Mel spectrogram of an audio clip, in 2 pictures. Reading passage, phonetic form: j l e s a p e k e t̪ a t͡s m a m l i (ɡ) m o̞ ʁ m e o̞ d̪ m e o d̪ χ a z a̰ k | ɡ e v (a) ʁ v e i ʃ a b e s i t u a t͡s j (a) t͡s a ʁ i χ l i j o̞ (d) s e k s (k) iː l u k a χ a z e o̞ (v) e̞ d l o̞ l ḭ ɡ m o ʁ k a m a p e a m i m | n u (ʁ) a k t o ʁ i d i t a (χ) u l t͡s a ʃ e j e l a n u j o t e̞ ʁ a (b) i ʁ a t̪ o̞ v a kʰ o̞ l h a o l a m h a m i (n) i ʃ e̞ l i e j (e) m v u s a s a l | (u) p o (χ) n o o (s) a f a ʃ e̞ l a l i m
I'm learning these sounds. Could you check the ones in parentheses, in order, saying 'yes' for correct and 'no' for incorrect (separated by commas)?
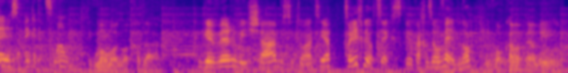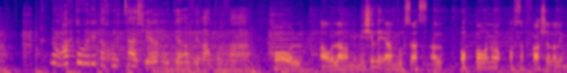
yes, no, yes, no, yes, yes, yes, yes, no, yes, no, no, no, yes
